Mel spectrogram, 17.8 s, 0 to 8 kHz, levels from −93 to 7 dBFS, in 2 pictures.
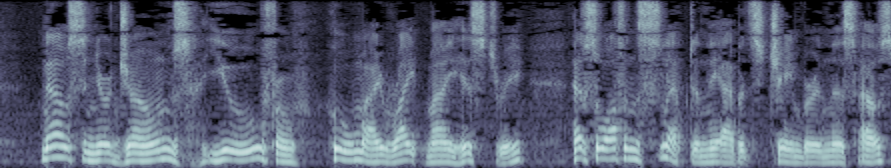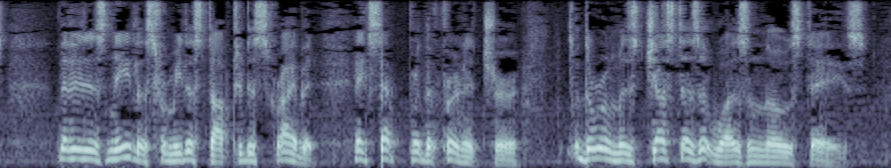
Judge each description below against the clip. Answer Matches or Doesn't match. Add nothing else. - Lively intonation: Matches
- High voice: Doesn't match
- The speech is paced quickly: Doesn't match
